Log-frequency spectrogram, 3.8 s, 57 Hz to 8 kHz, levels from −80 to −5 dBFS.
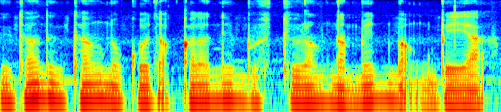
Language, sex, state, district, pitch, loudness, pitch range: Garo, male, Meghalaya, South Garo Hills, 90 Hz, -21 LUFS, 85-95 Hz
